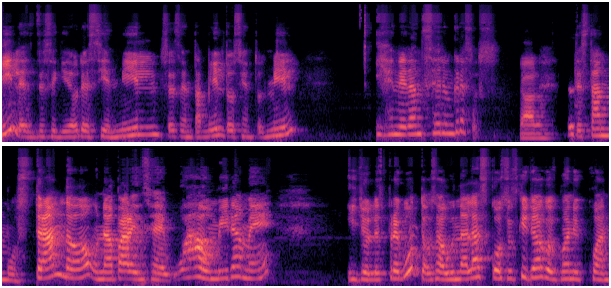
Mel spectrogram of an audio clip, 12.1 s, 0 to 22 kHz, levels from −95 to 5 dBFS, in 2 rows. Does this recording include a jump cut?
yes; 3 cuts; at 3.7 s, 5.1 s, 5.7 s

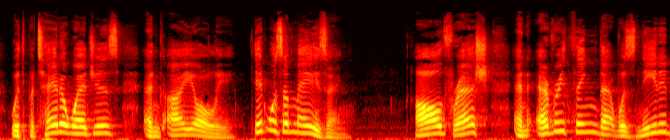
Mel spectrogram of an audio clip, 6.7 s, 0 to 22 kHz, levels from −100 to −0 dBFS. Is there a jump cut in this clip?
yes; 3 cuts; at 1.6 s, 2.4 s, 4.4 s

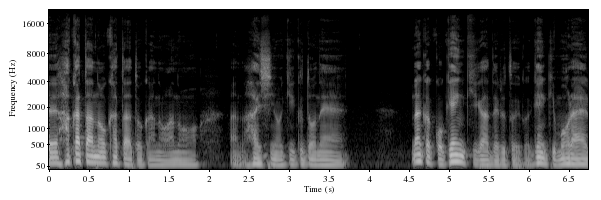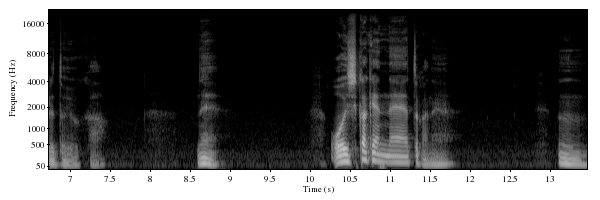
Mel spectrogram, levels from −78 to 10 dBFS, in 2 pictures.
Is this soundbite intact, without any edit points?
yes; 0 cuts

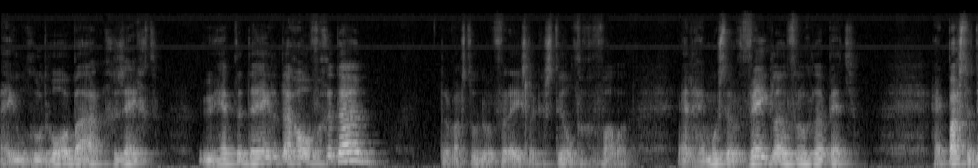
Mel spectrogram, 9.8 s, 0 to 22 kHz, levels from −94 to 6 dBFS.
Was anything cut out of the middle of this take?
no; 0 cuts

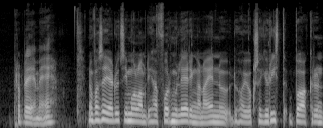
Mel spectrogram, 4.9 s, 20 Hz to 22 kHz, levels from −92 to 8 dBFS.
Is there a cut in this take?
yes; 1 cut; at 1.8 s

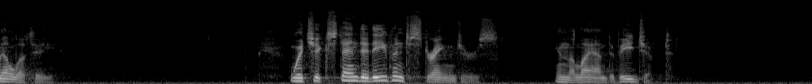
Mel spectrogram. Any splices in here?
yes; 1 cut; at 4.1 s

